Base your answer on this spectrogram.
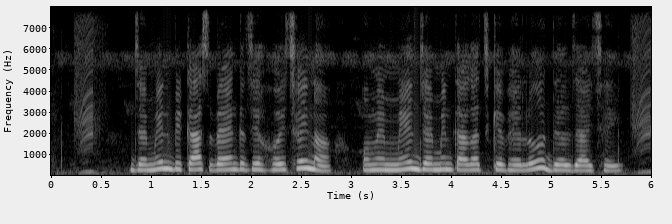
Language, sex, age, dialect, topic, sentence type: Magahi, female, 36-40, Western, banking, statement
